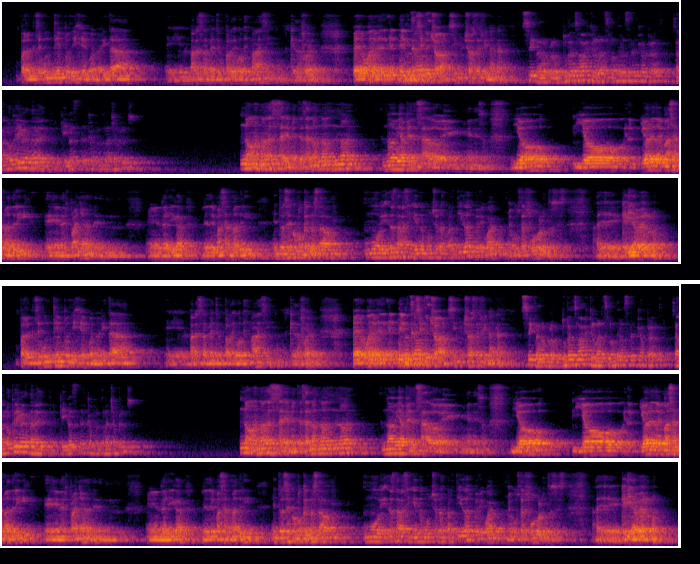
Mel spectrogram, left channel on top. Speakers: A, on the right; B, on the right.
A: para el segundo tiempo dije, bueno, ahorita El Barça mete un par de goles más y pum, queda fuera. Pero bueno,
B: Pero
A: el, el,
B: tú
A: el
B: pensabas,
A: Inter sí luchó, ¿ah? Sí luchó hasta el final, ¿ah?
B: sí, claro, pero tú pensabas que el Barcelona iba a ser el campeón, o sea, no que le iba a ganar el Inter, que iba a ser el campeón de la Champions.
A: No, no necesariamente. O sea, no, no, no, no había pensado en, en eso. Yo, yo, yo le doy más al Madrid eh, en España, en, en- en la liga, le doy más al Madrid. Entonces, como que no estaba muy, no estaba siguiendo mucho los partidos, pero igual me gusta el fútbol, entonces eh, quería verlo.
